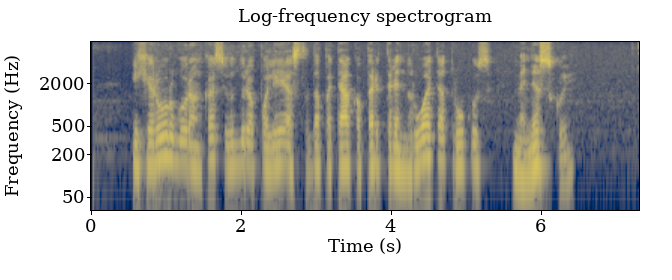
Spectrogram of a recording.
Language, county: Lithuanian, Kaunas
